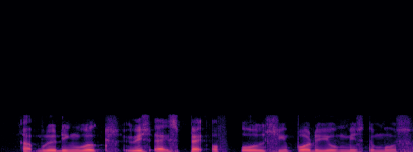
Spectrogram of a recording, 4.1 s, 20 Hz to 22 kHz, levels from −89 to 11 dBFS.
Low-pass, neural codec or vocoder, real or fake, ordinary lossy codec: 5.4 kHz; codec, 16 kHz, 8 kbps, FunCodec, trained on Chinese and English, 25 frames a second; fake; none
